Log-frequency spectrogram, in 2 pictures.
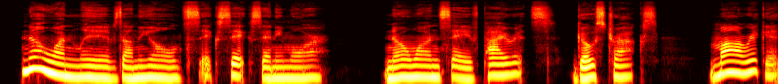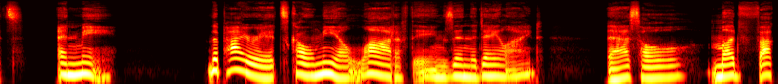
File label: Scifi Fantasy 1st person; First Omega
